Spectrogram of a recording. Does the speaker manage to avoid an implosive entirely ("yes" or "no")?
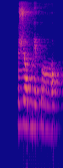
no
